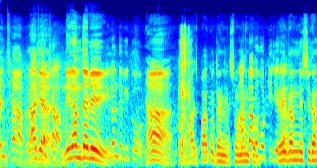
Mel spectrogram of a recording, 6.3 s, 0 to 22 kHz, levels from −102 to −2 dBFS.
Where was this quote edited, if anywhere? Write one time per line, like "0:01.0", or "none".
0:03.6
